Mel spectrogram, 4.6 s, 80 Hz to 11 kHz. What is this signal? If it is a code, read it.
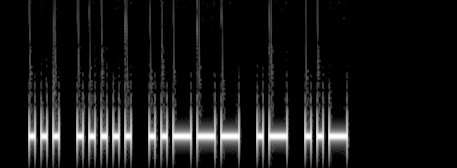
Morse code, heard as a keyed tone, about 20 wpm, 700 Hz. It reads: S52AU
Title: 2023 SOTA Activator Call Signs - 20wpm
